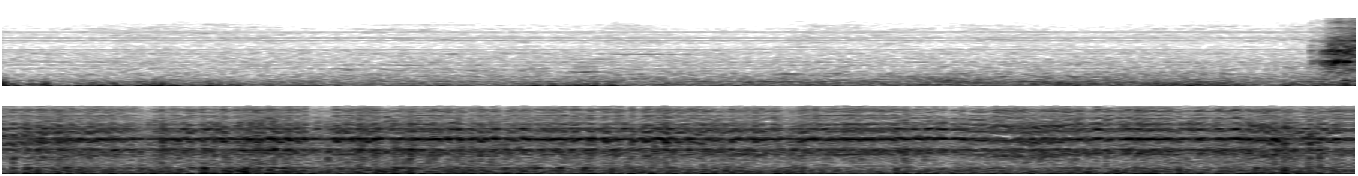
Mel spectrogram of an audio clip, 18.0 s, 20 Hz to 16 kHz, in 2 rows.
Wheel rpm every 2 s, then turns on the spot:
0, 0, 0, 0, 70, 230, 230, 230, 230.
none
